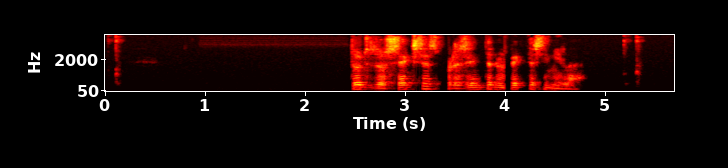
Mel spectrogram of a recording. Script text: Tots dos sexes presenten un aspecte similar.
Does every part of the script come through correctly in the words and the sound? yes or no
no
